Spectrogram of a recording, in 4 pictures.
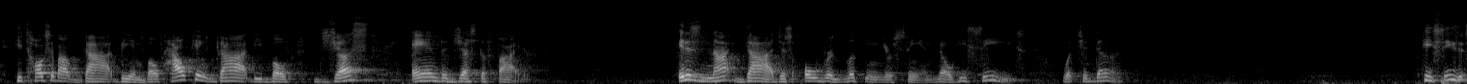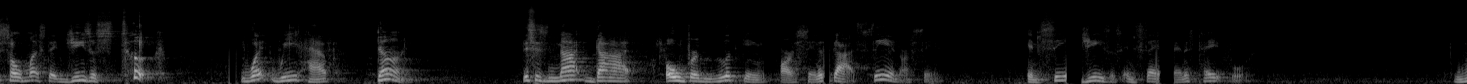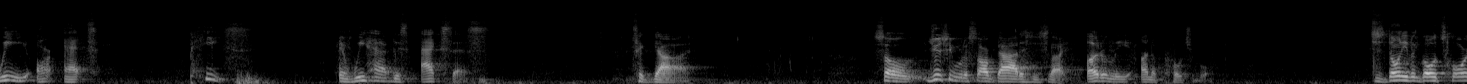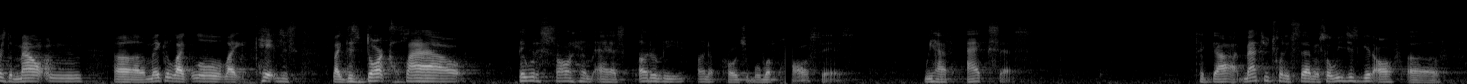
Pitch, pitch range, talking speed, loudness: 140 Hz, 115-165 Hz, 130 wpm, -33 LUFS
